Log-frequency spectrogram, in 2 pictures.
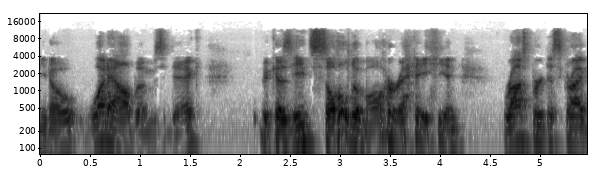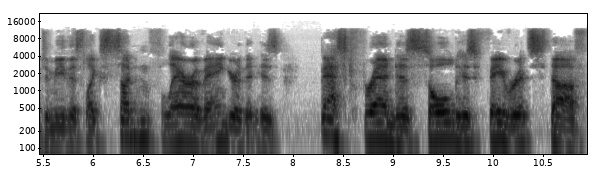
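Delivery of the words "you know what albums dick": dry, flat, expressionless deadpan delivery. Retelling how Rossbert answered his friend Dick, retelling a deadpan reply. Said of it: "sort of deadpanned at him and said".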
